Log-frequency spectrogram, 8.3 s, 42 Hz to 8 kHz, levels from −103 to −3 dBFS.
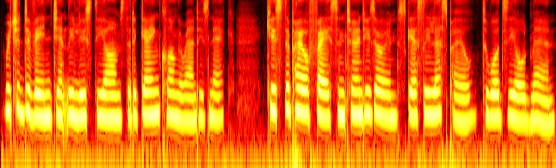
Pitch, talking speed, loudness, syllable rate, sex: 215 Hz, 180 wpm, -18 LUFS, 5.1 syllables/s, female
